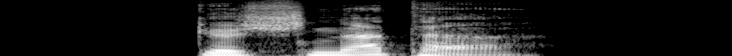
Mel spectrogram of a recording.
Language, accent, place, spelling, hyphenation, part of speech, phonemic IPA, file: German, Germany, Berlin, Geschnatter, Ge‧schnat‧ter, noun, /ɡəˈʃnatɐ/, De-Geschnatter.ogg
- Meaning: quacking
